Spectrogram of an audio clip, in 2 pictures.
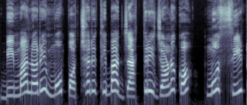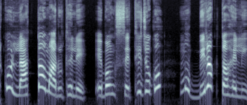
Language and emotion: Odia, angry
